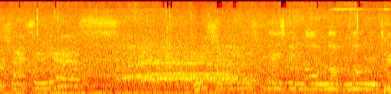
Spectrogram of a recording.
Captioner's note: crowd Cheering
